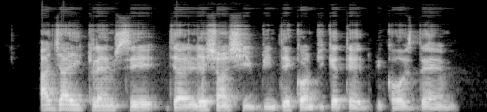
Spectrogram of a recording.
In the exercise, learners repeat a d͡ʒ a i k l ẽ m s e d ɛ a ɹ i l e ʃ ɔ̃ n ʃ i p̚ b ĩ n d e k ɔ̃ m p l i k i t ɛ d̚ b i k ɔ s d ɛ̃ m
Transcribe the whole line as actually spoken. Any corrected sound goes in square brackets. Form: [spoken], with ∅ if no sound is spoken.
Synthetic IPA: a d͡ʒ a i k l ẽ m s e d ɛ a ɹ i l e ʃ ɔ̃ n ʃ i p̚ b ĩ n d e k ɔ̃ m p l i k [e] t ɛ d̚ b i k ɔ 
